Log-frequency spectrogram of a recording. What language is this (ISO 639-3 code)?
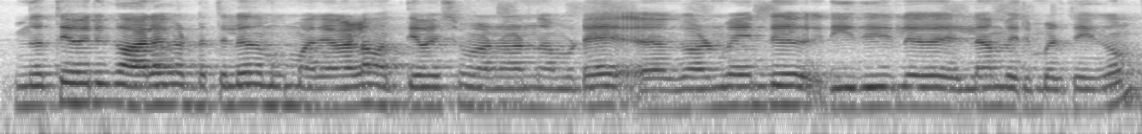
mal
